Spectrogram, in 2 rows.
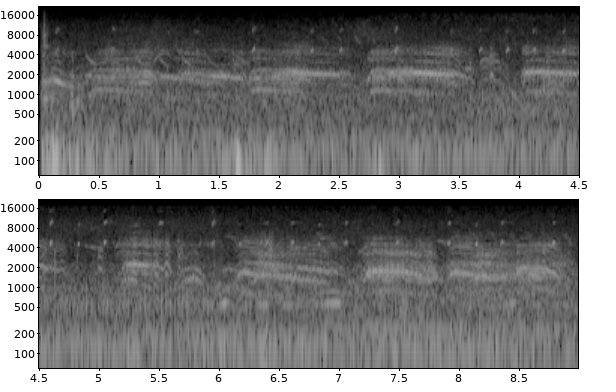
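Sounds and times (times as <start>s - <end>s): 
two northern lapwings calling in Enger, Germany: 0.1s - 8.9s.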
